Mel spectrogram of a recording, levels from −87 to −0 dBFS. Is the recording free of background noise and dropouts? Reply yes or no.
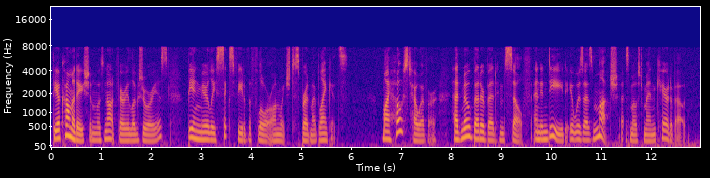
no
